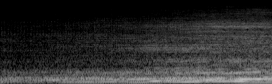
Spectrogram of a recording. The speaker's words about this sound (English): Oh, wait, no, that's a Vespa. With a giant fucking pipe on it.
